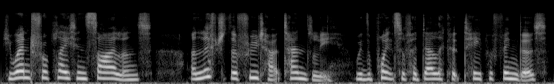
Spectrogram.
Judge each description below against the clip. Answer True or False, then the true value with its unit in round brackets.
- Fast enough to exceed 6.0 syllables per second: True (6.4 syllables/s)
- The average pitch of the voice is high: True (260 Hz)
